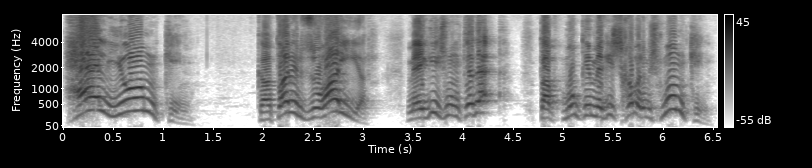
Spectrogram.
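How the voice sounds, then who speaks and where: A man's voice: very high-pitched, big pitch swings, normal speed. A male Arabic grammar teacher with an Egyptian accent gives a classroom lesson, quizzing aloud and answering his own questions, often stretching out key words for emphasis.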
